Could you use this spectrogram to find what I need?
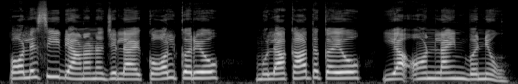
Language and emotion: Sindhi, neutral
